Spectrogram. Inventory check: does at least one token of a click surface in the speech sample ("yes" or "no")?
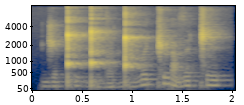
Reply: yes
